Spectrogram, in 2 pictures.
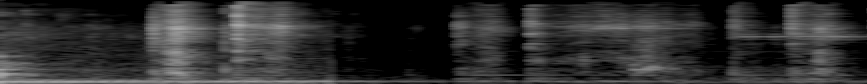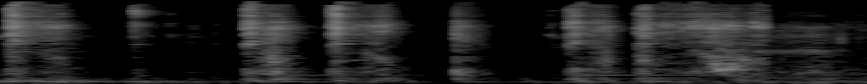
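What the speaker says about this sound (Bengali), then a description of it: "এরপর ভালো করে মশলাটাকে মিডিয়াম টু লো আঁচে ভালো করে কষিয়ে নেব।" Ground spices, dry-roasted beforehand, being stirred in a pan over medium-low heat for a soybean curry, with intermittent scraping and clinking of a spoon against the pan, moderately close, no voices.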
